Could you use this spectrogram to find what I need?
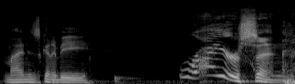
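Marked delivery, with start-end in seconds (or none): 1.8-2.8 high-pitched drawn-out name called as a buzzer. Pretend. Player showing the group their chosen buzzer sound, high-pitched call. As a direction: sing out the name like a game buzzer. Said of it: "come up with a buzzer sound".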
